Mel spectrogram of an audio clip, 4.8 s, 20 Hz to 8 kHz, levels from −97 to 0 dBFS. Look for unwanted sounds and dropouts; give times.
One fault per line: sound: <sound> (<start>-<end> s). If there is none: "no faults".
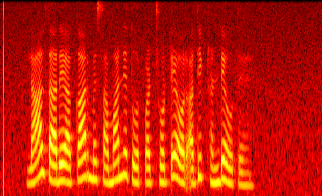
no faults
